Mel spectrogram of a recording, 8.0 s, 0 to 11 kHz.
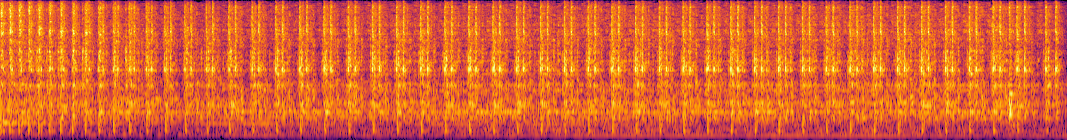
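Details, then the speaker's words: Long-stored Yamaha G2 gas golf cart, after carb cleaner sprayed into the carburetor with choke stuck open: quick regular single-cylinder putter holding its pace without stumbling once started; running properly. "awesome uh well that's great it's going too good so far"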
